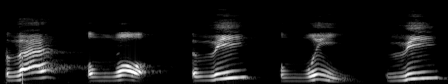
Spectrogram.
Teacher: Selanjutnya, pengucapan huruf dha. Diucapkan dengan menyentuhkan ujung lidah dengan dua gigi seri bagian atas sebagaimana kita mengucapkan huruf dha.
